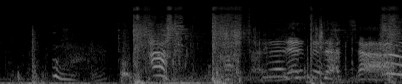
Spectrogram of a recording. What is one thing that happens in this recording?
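Blades clash and strike in a close fight.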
